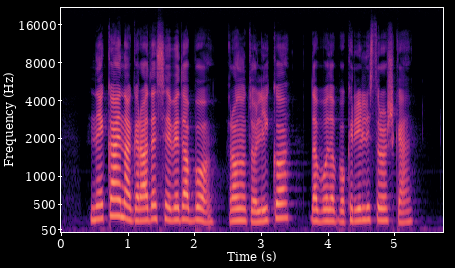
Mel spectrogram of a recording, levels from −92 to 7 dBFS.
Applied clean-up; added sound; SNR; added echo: none; none; none; none.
